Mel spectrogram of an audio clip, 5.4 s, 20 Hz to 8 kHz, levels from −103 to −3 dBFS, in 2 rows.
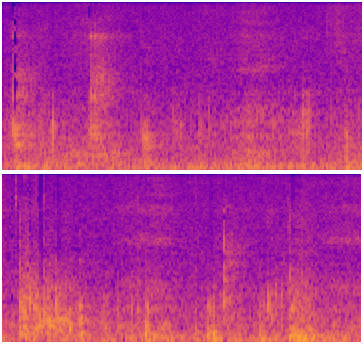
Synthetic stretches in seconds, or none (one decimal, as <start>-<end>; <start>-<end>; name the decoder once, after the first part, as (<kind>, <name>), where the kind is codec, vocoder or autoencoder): none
